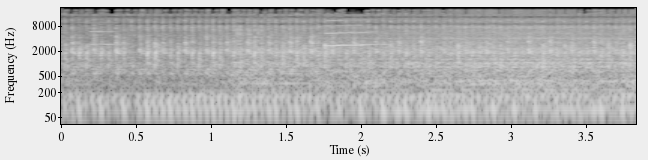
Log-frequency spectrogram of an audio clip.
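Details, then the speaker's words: Kubota B6100 diesel tractor idling, in gear with clutch held down: rough uneven rattle, disappears out of gear or in neutral; worn clutch pilot bushing. "Take it out of gear, it goes away. And the clutch is fully in and it's rolling. That's another symptom. Okay. And nothing when it's in neutral. Clutch in and out. So it's got to be in gear, and it's when you press the clutch down that it happens."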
